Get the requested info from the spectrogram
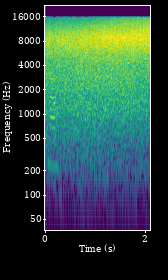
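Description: Steady rush of a shallow rocky stream, water running over stones in a small cascade.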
